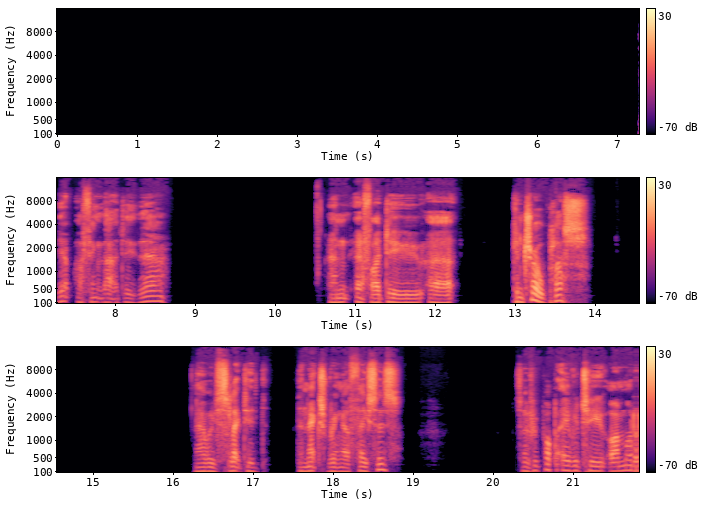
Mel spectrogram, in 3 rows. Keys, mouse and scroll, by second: 0.6 click, 1.2-3.5 middle drag, 3.5-3.9 scroll up 1, 3.9-5.4 middle drag, 5.4 click, 6.0-9.1 middle drag, 9.2 click, 10.0-10.4 scroll down 1, 10.4-13.5 middle drag, 13.5 ctrl+KP_Add, 14.4-14.9 scroll up 4, 14.9-18.2 shift+middle drag, 18.2-20.9 scroll down 1, 20.9 click.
